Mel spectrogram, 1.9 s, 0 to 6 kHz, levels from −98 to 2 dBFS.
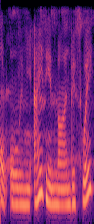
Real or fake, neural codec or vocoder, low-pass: fake; codec, 24 kHz, 6 kbps, HILCodec; 5.4 kHz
